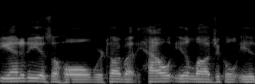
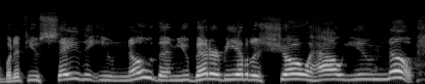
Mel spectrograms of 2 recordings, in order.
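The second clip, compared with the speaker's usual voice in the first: higher-pitched, emphatic explaining; exasperated insistence; 7 semitones higher, 5 dB louder than usual. Real, not acted. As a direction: drive the point home, pitch climbing as you go. Debater exasperated at being misunderstood.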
